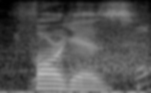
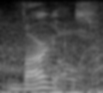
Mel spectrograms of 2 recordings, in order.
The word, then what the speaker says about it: Fargas: F so ironically enough I'm pronouncing Fargas as Vargas so we go figure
